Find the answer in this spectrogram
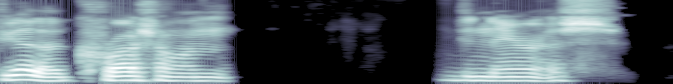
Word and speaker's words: Daenerys: bro just had a thing for Daenerys D. How do you say her name? Daener Daenerys.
